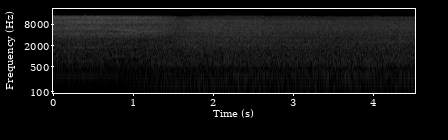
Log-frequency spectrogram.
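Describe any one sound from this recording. An industrial vacuum roars steadily.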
